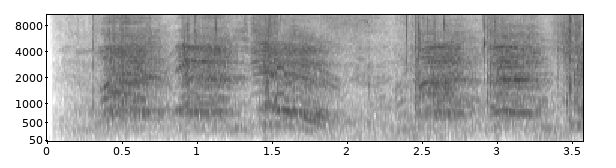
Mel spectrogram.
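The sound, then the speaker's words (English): A crowd of about 200 parents and children protesting school vaccine mandates at Balboa Park in San Diego, California, chants in unison, loud shouted phrases repeating in a steady rhythm with brief pauses between each burst of voices. “Here in San Diego, protesters gathered at Balboa Park.”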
